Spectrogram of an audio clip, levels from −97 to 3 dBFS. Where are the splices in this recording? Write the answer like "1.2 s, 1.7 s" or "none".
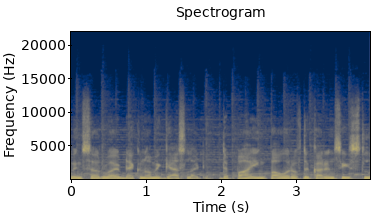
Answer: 1.9 s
